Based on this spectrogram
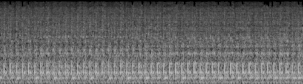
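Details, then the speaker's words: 2006 Honda Odyssey at idle: steady, even chatter near three beats a second. Timing belt rattle. "es fuerte vamos a ver de dónde está viendo LED Ok el ruido máximo que yo escucho viendo por acá pero vamos a ver de dónde verdaderamente voy a abrir las tapas para ver cómo está la correa de tiempo"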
